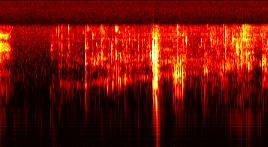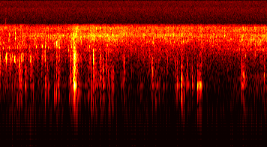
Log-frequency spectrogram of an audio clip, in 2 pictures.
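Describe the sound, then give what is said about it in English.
A crisp apple drink is poured into a Pilsner glass over ice: a steady fizzing, gurgling pour broken by a few sharp clinks of ice shifting, with no talking. “Yeah, I got it right here in my Pilsner glass, and I got me some ice.”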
